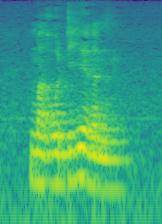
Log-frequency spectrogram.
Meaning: to maraud
- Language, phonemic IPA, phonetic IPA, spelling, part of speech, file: German, /maʁoˈdiːʁən/, [maʁoˈdiːɐ̯n], marodieren, verb, De-marodieren.ogg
